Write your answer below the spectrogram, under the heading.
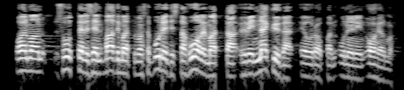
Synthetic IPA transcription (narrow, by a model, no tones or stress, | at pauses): ohjelmɑonsuht̪ːˑe̞ːlːisenʋɑːt̪imɑt̪ːomɑst̪ɑbudje̞t̪ist̪ɑɦuolimɑt̪ːɑhyʋinnækyʋæe̞uro̞ːpɑnunio̞nino̞hjelmɑ̰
